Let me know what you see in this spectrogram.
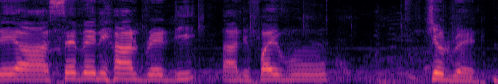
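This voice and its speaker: Music plays in the background as the speaker talks at a very slow pace with ordinary pitch variation. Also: man, high pitch for a man. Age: 60s. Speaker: farmer. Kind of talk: interview answer.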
